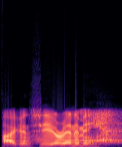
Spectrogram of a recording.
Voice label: sees enemy, professional epic; Counter Strike Model Pack; CS:GO

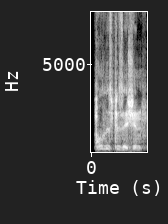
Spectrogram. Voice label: radio bot hold; fbihrt

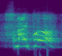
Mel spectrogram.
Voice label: sniper warning, pirate; vo; Counter Strike Model Pack; CS:GO

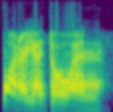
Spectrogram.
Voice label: sees friend killed, swat fem; Counter Strike Model Pack; CS:GO

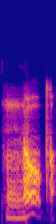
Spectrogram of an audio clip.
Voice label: negative, jungle male; player vo; Counter Strike Model Pack; CS:GO

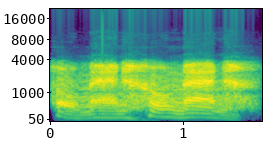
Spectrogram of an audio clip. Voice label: scared emote; vo; gign

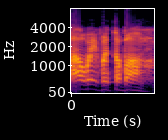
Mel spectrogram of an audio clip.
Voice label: guarding bombsite, jungle male; vo; agents; Source Model Packs; Counter Strike Model Pack; CS2

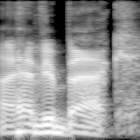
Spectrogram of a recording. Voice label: covering friend, heavy; vo; Counter Strike Model Pack; CS:GO; phoenix coop

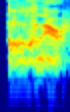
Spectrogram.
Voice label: radio bot clear; fbihrt

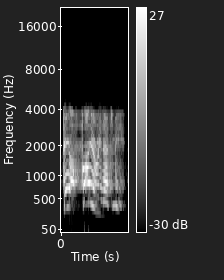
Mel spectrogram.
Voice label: radio taking fire; Counter Strike Model Pack; CS:GO

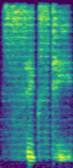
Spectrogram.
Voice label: "sixty", hev suit; Half Life Alyx

